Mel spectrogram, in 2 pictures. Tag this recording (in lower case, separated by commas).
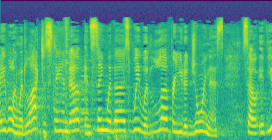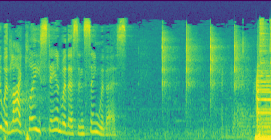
speech, music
